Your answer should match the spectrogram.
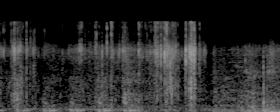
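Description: Faint crinkling and rustling of plastic packaging being handled, with a few light ticks about two and a half to three seconds in.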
